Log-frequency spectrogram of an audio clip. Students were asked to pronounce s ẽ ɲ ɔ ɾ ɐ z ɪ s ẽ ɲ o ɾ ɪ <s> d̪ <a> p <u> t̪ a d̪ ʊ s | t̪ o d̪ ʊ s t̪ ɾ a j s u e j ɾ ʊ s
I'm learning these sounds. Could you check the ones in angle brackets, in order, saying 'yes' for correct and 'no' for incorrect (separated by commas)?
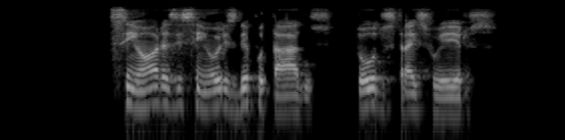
no, no, yes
